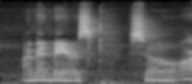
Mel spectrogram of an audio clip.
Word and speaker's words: Mayers: It's Meyers. Yeah. That's cool. It's spelled M-Y-E-R-S or M-A-Y? M-A-Y. Okay, yeah, no. Yeah. Like everybody says Myers, but it's actually Meyers.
